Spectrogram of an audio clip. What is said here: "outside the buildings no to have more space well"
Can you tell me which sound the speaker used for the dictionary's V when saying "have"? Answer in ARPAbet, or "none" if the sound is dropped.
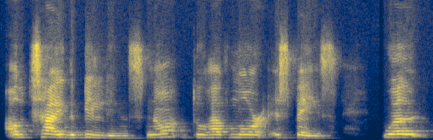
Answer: V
